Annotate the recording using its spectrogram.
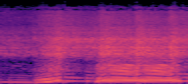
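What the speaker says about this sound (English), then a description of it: "Rev that mother." A car engine, running on an automatic transmission, revs up hard twice in quick succession, close and loud, with no talking over it.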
